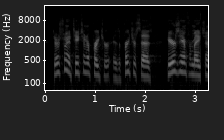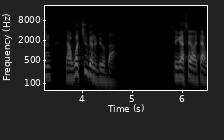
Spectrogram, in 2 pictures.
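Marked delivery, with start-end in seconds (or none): 3.7-4.8 put-on New Jersey accent, low and quiet. A preacher shows listeners how a preacher should say it, in a jersey accent. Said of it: "like if in Jersey or something".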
